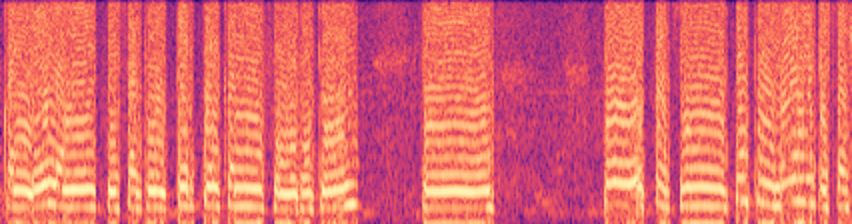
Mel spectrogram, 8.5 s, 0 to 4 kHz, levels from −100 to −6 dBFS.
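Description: Telephone speech band-limited below 4 kHz suffers throughout from mu-law and A-law mixed up: mu-law bytes read as A-law scramble levels, so pauses fill with hiss, unlike G.711's faint, signal-following noise.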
